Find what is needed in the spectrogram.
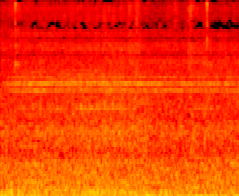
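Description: Steady low rumble of street background noise, with a faint high whine running through it.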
